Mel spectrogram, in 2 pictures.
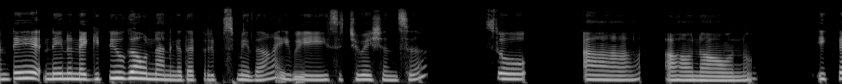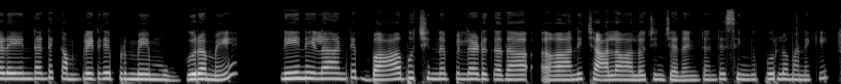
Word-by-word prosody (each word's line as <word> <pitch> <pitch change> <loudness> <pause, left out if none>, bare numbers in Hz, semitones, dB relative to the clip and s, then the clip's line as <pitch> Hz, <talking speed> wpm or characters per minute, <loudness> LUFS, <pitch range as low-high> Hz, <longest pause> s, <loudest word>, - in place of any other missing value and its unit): అంటే 240 +4 0 0.3
నేను 255 0 +4
నెగెటివ్‌గా 280 +4 +3
ఉన్నాను 230 -3 0
కదా! 210 +1 -3
ట్రిప్స్ 215 -1 -8
మీద. 200 -2 -2 0.3
ఇవి 225 - -3 0.3
సిట్యుయేషన్స్. 215 -1 -4 0.8
సో 260 -1 0 0.9
ఆ! - - -1 0.8
అవునవును. 190 -1 -1 0.7
ఇక్కడేంటంటే 260 +2 +2
కంప్లీట్‌గా 260 +2 +1
ఇప్పుడు 255 -1 -2
మేము 240 -1 +5
ముగ్గురమే. 225 +4 +5 0.6
నేనెలా 270 -1 +5
అంటే 260 +4 -3 0.2
బాబు 240 +5 +2
చిన్న 250 -2 0
పిల్లాడు 250 -1 +1
కదా! 225 0 0 0.5
అని 235 +4 0
చాలా 210 0 +3
ఆలోచించాను. 210 -1 -1
ఏంటంటే 215 +3 -4
సింగపూర్‌లో 240 +1 -1
మనకి 220 +6 -5
235 Hz, 105 wpm, -23 LUFS, 215-255 Hz, 0.9 s, మేము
